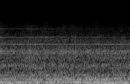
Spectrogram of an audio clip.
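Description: Engine of a Harrier jet in the flight game DCS World, a steady loud rumbling roar with broad hiss, continuous and unbroken, with no talking.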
